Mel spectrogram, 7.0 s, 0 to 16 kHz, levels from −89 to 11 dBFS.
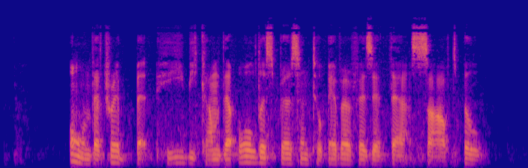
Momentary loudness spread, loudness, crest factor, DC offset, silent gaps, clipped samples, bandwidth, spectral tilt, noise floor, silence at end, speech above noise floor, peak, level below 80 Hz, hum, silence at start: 10 LU; -25 LUFS; 20 dB; under 0.1%; none; under 0.1%; 9.6 kHz; -2.5 dB/octave; -82 dBFS; 0.6 s; 56 dB; -6 dBFS; -70 dBFS; none; 0.95 s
